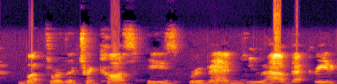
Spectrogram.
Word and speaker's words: Tchaikovsky: Yeah, Rick, it's pronounced Tchaikovsky.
